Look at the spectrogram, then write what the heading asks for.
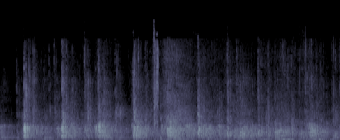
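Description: A crowd of people applauds together, a steady, dense patter of many hands clapping at once that holds at an even level for a few seconds with no talking over it.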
